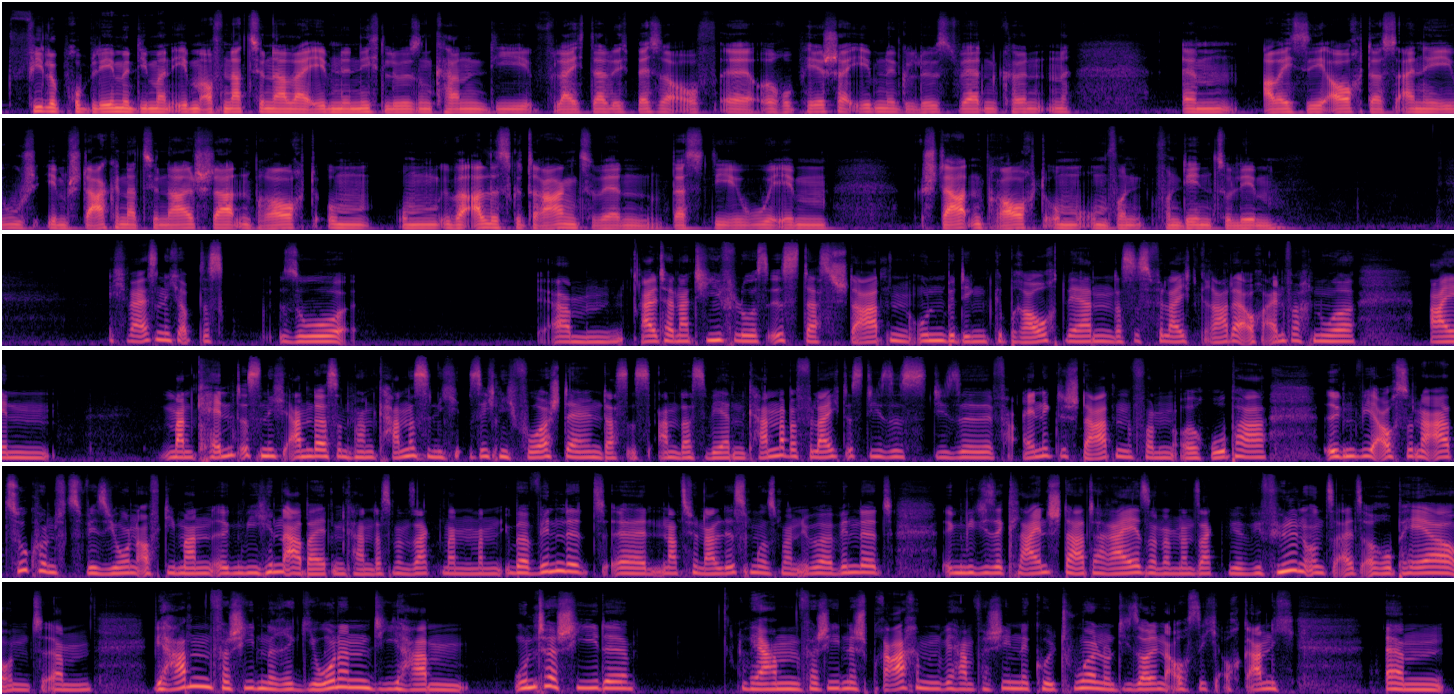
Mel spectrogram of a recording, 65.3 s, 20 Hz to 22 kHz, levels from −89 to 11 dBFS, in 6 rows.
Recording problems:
none

